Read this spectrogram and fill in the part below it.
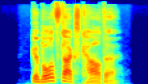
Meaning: birthday card (a greeting card for someone's birthday)
- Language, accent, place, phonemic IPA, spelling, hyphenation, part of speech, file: German, Germany, Berlin, /ɡəˈbuːɐ̯t͡staːksˌkaʁtə/, Geburtstagskarte, Ge‧burts‧tags‧kar‧te, noun, De-Geburtstagskarte.ogg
